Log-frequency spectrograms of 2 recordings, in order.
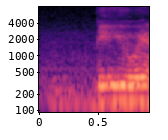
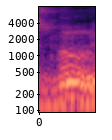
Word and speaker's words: Bun: B-U-N is Bun, as we would pronounce it, but it's Boone is what they would say.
